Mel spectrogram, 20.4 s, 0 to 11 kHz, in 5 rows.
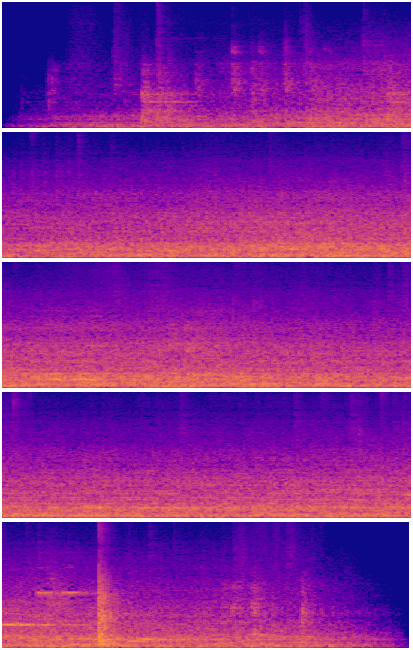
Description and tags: elevator travel 1
The sound of travelling in a typical elevator.
Recorded in a hotel in Surfer's Paradise with a Zoom H1.
travelling, moving, elevator, mechanical, lift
